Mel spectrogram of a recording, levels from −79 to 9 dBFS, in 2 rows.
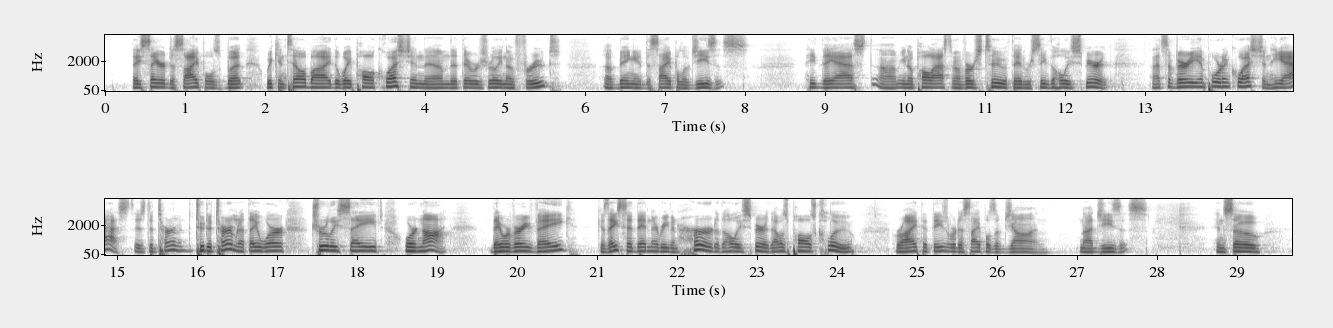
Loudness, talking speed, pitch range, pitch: -22 LUFS, 190 wpm, 145-170 Hz, 150 Hz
